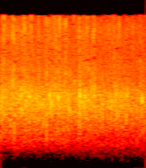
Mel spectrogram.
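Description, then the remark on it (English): An audience at a church service applauds for Jesus, a steady, dense wash of many hands clapping at an even, sustained level with no talking over it. “Come on, let's give Jesus a big round of applause this morning.”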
